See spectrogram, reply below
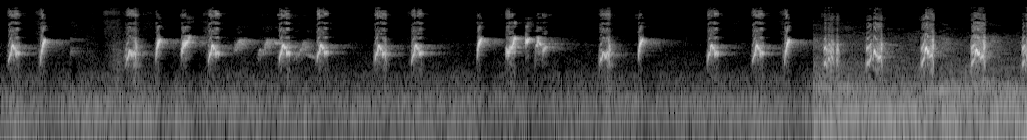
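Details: Red-whiskered bulbul, a kept songbird, repeating short sharp chirps that rise and fall, given roughly twice a second in a steady run; toward the end a low rumbling background noise joins the clear notes.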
